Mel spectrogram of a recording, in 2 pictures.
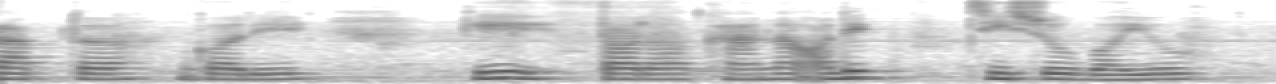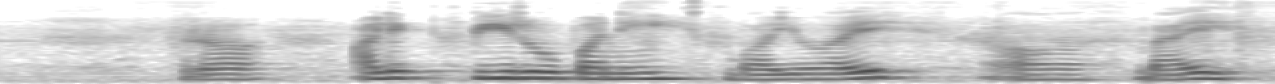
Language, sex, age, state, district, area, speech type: Nepali, female, 45-60, West Bengal, Jalpaiguri, rural, spontaneous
